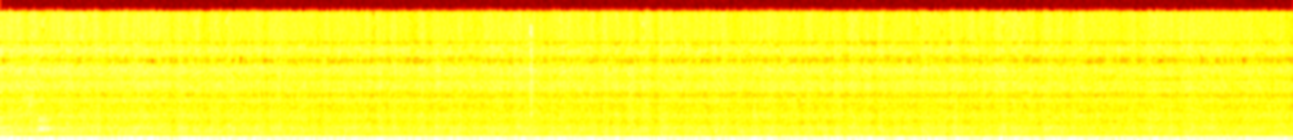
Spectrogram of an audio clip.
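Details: Samsung dryer after repair (it previously hummed but the drum would not tumble), run with the lid lock held manually: a steady, even motor hum with the drum turning freely, then winding down. This is normal operation.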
